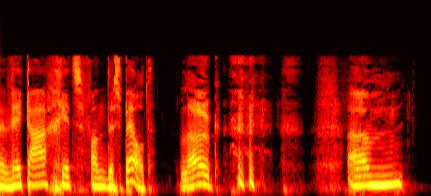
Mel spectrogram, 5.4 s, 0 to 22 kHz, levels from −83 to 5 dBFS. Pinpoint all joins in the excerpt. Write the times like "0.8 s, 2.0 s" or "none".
2.8 s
